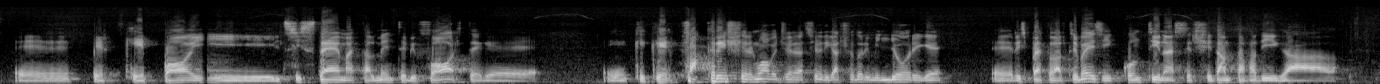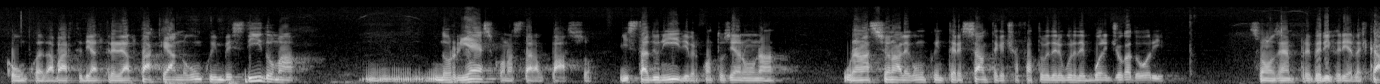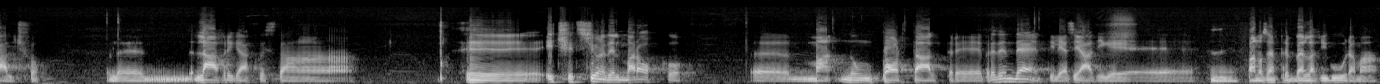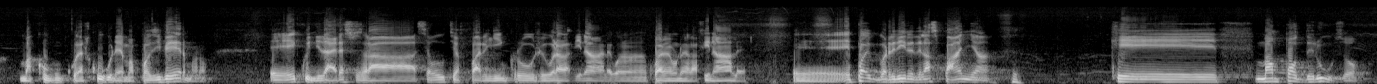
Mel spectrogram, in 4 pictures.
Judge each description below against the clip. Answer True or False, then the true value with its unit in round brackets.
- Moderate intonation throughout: True (3.5 semitones)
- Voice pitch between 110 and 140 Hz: False (95 Hz)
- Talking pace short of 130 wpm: False (145 wpm)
